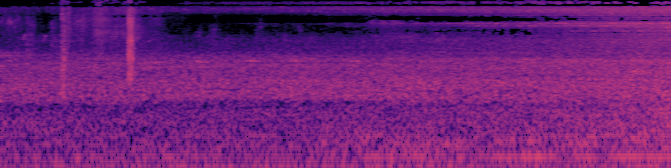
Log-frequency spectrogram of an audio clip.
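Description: A CrossCountry Voyager diesel-electric multiple unit approaching along the line, a low rumble growing steadily louder. A couple of sharp clicks come in the first second or so.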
